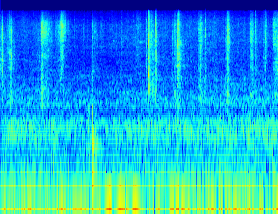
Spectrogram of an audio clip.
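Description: Tuna steaks sizzling in a hot oiled frying pan, with a run of short crunching clicks from a hand salt-and-pepper grinder being twisted over the pan.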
